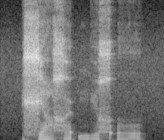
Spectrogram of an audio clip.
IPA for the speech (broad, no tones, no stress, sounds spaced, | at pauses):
xʲ ɑ χ œ ʔ ŋ y χ ʔ o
